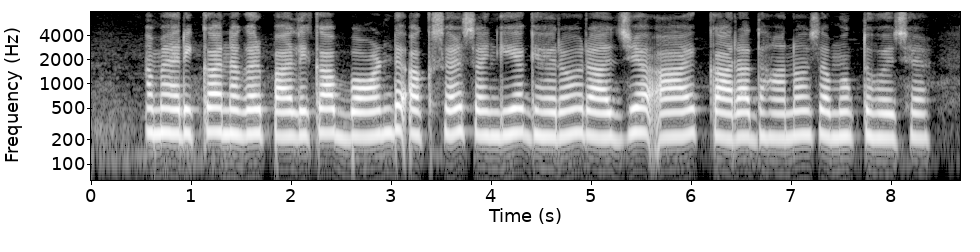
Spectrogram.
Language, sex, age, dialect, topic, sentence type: Maithili, female, 18-24, Angika, banking, statement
